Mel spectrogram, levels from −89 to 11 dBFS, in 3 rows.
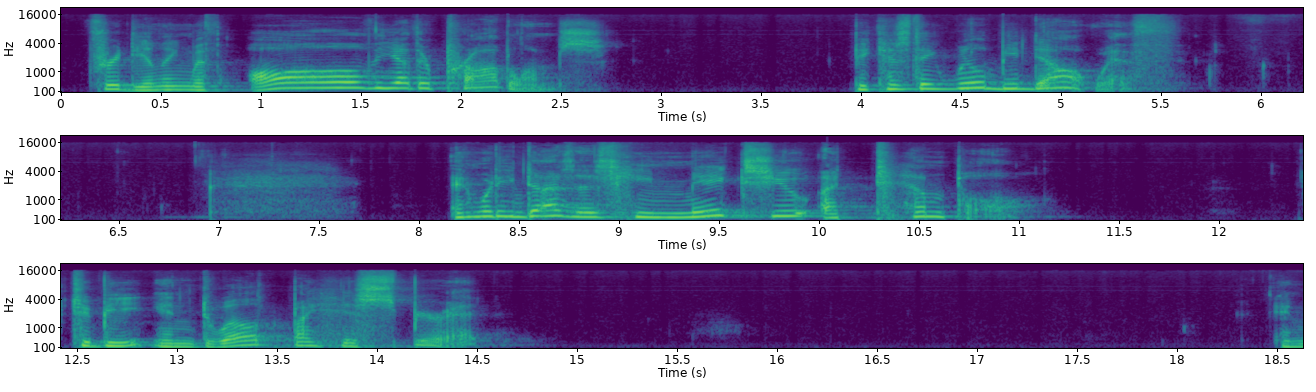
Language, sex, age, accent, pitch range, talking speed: English, male, 60-79, American, 160-230 Hz, 95 wpm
